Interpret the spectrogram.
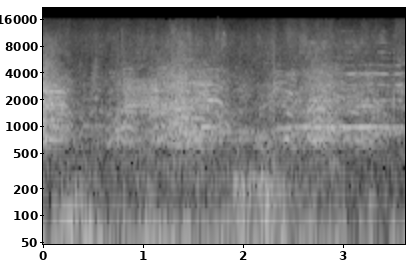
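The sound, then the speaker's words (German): A crowd of protesters crossing ankle-deep muddy fields toward Lützerath chants slogans such as "Wir sind mehr, kommt alle her" together in a steady, loud swell of many overlapping voices, with rhythmic rises and falls and scattered shouts over a rumbling low background. “Skandieren, wir sind mehr, kommt alle her.”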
